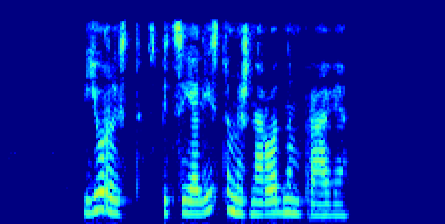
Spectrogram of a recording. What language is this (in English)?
Belarusian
